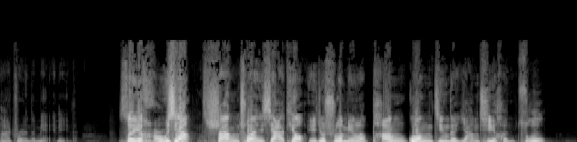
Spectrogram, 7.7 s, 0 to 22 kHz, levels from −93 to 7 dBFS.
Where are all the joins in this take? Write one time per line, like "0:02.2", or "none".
none

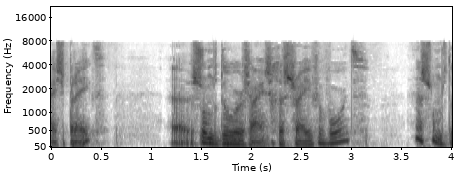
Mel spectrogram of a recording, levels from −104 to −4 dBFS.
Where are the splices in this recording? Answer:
none

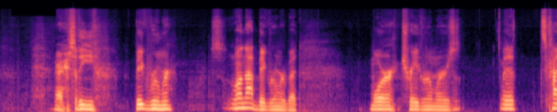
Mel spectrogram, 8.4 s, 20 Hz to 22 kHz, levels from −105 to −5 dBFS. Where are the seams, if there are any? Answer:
0:01.1

